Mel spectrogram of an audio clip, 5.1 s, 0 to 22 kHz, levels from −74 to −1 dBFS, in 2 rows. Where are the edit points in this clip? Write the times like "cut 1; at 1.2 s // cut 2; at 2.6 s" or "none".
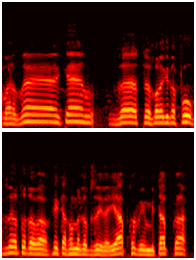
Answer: none

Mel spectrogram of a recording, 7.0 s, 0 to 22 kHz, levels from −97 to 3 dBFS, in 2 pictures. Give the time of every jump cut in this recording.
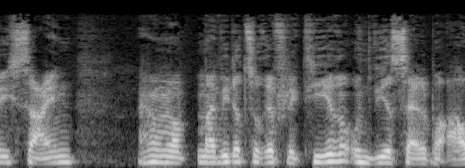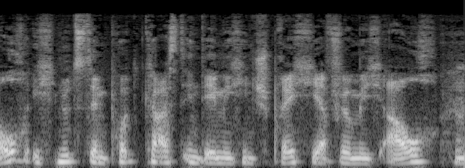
none

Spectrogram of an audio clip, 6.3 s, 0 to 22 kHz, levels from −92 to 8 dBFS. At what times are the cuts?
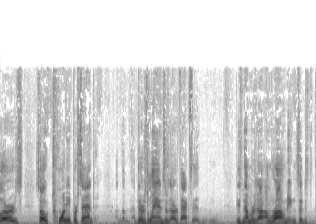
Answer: cut 1; at 2.7 s

